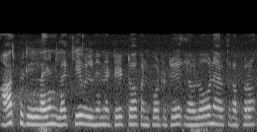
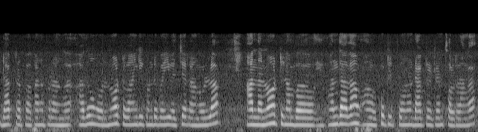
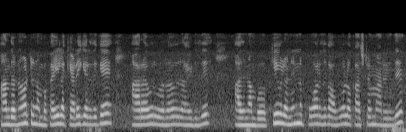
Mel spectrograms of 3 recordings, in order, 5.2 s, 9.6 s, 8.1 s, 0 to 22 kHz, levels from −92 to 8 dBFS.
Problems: none marked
